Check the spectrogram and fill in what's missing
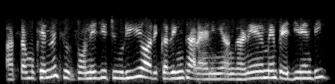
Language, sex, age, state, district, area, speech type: Sindhi, female, 45-60, Delhi, South Delhi, rural, conversation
